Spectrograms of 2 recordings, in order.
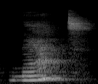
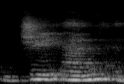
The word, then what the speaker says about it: gnat: But if we have the letters G plus N at the beginning of a word, such as gnaw or gnat, the letter G is silent. Here I have GN at the beginning of the word.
